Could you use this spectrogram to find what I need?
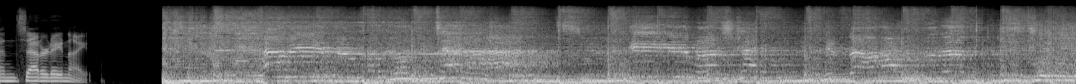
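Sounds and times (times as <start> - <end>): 
speech: 0.0 - 1.0
live rock band playing, recorded from the crowd: 1.6 - 10.7
wavering sung vocal: 2.6 - 10.7.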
